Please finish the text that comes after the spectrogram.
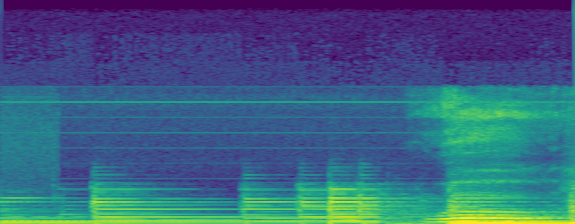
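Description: A music track with sustained, heavily processed tones and distorted, effects-laden textures, built from droning harmonic layers that swell louder and thicker near the end, with no voices.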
